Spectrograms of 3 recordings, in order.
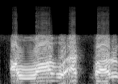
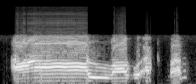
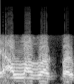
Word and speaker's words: আল্লাহু আকবার: কিন্তু যদি কেউ করে, যেমন কেউ যদি আল্লাহু আকবার কথাটু বলার আগে আ যদি বড় করেন আল্লাহু আকবার, তাহলে তার নামাজ নষ্ট হয়ে যাবে।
